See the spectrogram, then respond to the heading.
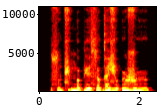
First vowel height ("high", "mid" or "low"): high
